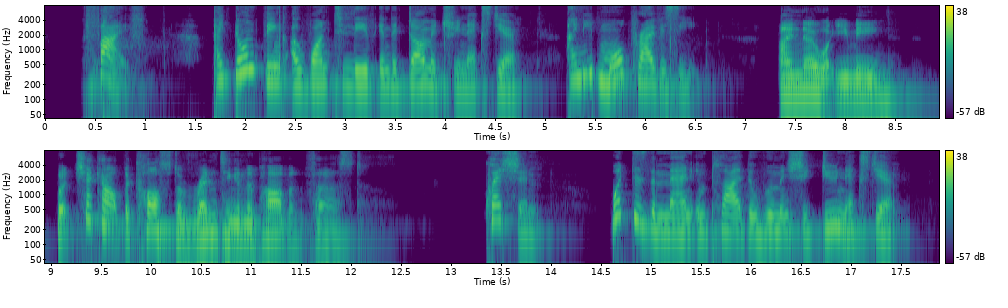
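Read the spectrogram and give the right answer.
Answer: Check the cost of renting an apartment before deciding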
